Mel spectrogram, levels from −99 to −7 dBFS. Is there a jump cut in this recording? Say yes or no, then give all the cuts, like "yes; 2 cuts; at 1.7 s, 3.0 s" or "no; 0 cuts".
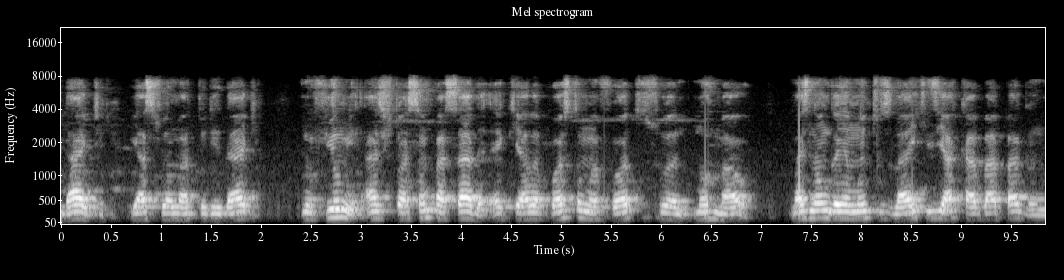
no; 0 cuts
